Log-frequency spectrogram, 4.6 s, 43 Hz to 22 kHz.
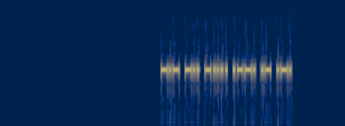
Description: Morse code, heard as a keyed tone, about 46 wpm, 700 Hz. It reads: KD6PAR
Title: USA Call Signs - 6 Characters - Repeated 3x - 45wpm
